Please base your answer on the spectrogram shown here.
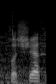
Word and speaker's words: flechette: Flechette is how you pronounce that grenade. It's French, I'm sure it is.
